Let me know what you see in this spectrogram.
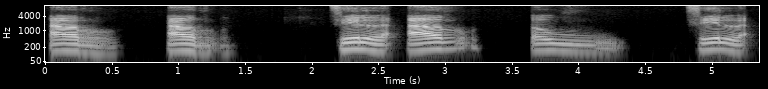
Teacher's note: Dod jadi bacanya bukan Fil Ar ya bukan fil ya dan yang perlu diketahui rnya juga dibaca tebal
